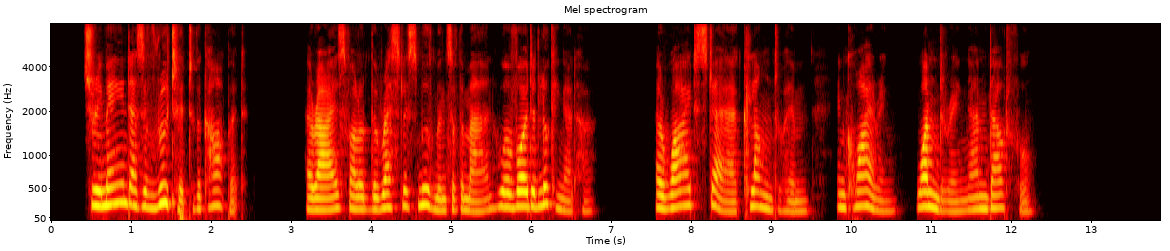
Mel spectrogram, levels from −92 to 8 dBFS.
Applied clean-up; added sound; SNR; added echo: none; none; none; none.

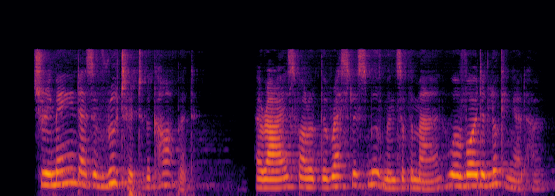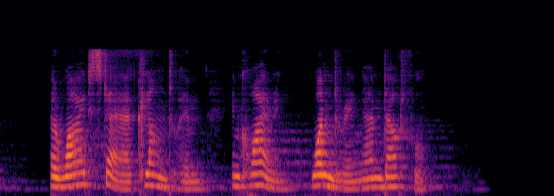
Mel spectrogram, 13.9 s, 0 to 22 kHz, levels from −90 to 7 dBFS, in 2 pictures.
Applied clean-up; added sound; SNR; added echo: none; none; none; reverberation time 2.6 s.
